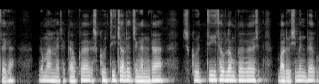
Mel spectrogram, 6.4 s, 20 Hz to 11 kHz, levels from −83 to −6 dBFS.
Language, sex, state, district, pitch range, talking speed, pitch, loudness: Wancho, male, Arunachal Pradesh, Longding, 115-130 Hz, 160 wpm, 125 Hz, -17 LUFS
